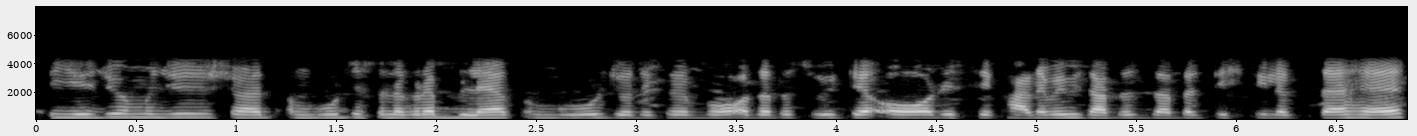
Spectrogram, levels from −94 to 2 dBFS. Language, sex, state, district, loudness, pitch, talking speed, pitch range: Hindi, female, Bihar, Purnia, -26 LUFS, 215 Hz, 260 wpm, 210-220 Hz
